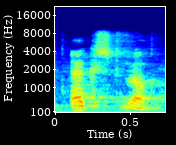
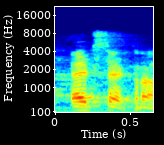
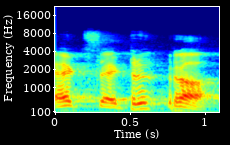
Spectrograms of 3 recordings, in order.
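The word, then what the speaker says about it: et cetera: कई बोल देते हैं इसको क्या बोल देते हैं? एक्स्ट्रा। ध्यान रख लेना। ये क्या नहीं होता? एक्स्ट्रा नहीं होता। क्या होता है ये? एसेट्रा होता है।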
